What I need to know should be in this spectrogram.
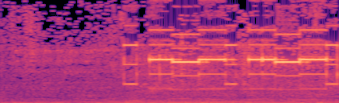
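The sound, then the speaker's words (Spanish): Mobile phone ringing with a high, warbling electronic ringtone that starts partway in and repeats in short trilling bursts over a low background rumble. “De pronto su móvil empieza a sonar.”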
